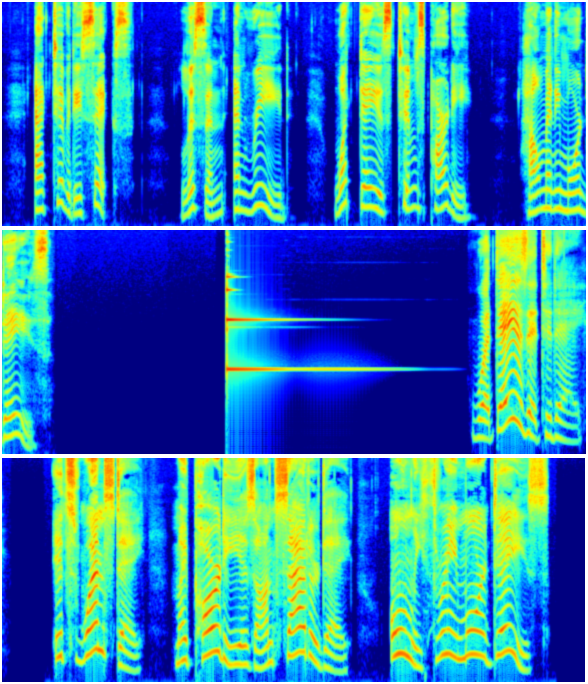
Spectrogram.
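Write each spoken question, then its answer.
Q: What day is Tim's party?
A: Saturday

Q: How many more days?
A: 3 more days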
